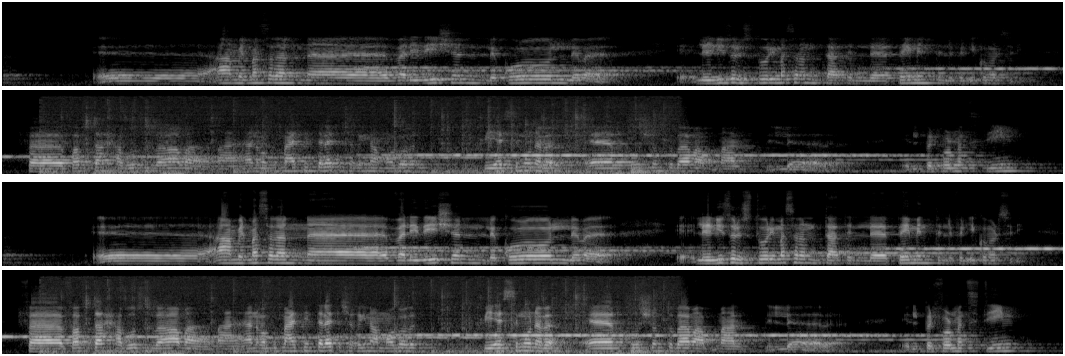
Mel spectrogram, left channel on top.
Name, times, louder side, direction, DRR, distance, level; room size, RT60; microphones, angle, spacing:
voice 1, 0.9-6.1 6.7-10.2 10.8-14.8 15.4-19.0 19.6-20.9, right 4 dB, 80° right, 10 dB, 0.8 m, -28 dB
sound 1, 3.5-20.3, right 4 dB, 45° right, 0.7 m, -33 dB
sound 2, 11.0-17.4, right 1 dB, 10° right, 2.4 m, -39 dB
15.5 x 5.4 x 6.5 m, 1.1 s
head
